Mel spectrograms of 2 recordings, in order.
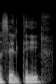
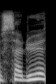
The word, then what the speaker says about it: SLT: Vous le prononcez comment, SLT? Oh salut, SLT, ça marche quoi, les deux marchent.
